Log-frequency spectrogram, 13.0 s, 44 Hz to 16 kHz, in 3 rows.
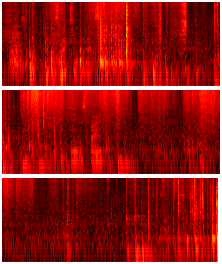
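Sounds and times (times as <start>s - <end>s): plastic bag rustling: 0.6s - 3.7s, 4.4s - 10.7s.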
